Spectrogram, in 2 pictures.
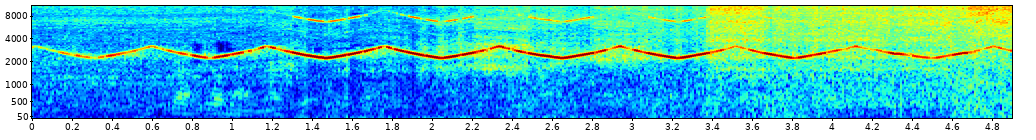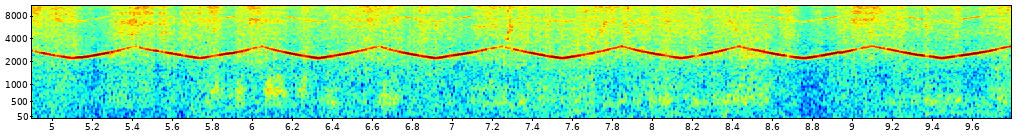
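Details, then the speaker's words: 2010 Mercedes Vito: loud siren warbling up and down about twice a second without stopping; aftermarket alarm with no remote fob, thought shorted out by water after washing. "I don't think it's even got an alarm on it. Well, it obviously has because it's making that bloody noise. But there's no remote fob for it."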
